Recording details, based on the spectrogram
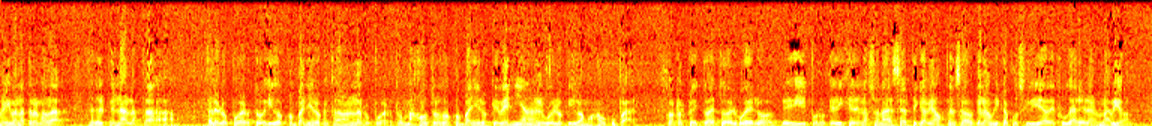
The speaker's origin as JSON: {"language": "Spanish", "town": "San Nicolás", "region": "Buenos Aires Province", "country": "Argentina", "tie": "born or raised there", "said": "que era como a mí me decían en mi pueblo, en San Nicolás, en mi ciudad"}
